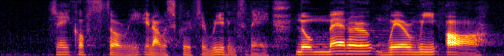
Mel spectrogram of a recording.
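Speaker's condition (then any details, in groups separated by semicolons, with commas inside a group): Cleft lip and palate; fed formula and cow milk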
